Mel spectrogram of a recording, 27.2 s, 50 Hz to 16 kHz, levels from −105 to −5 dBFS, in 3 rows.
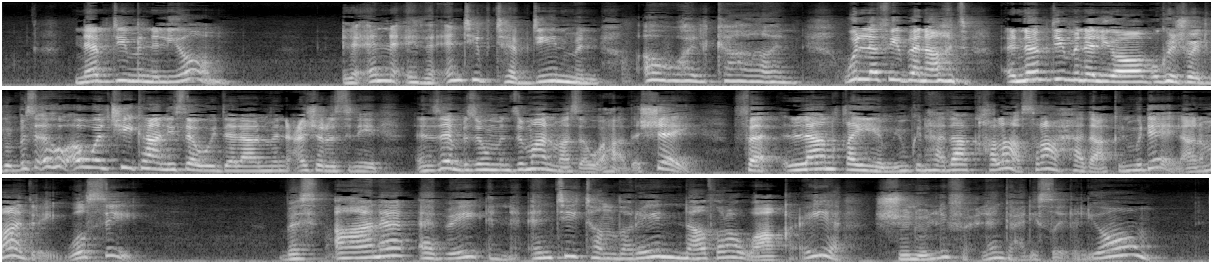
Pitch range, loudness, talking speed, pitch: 195-280 Hz, -23 LUFS, 145 wpm, 235 Hz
